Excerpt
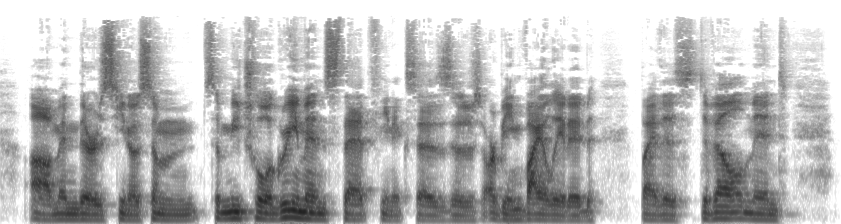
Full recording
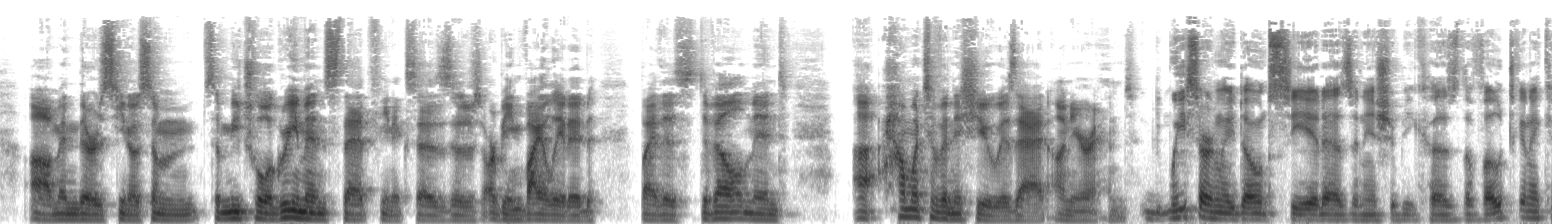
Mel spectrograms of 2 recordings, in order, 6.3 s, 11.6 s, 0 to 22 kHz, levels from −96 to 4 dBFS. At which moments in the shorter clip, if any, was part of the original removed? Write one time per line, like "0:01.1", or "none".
none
